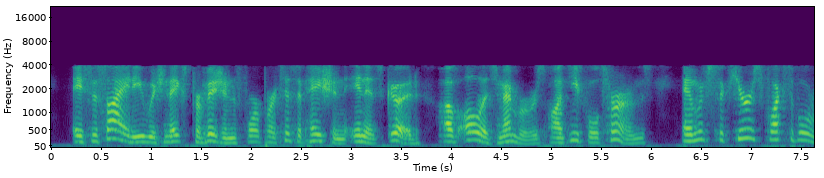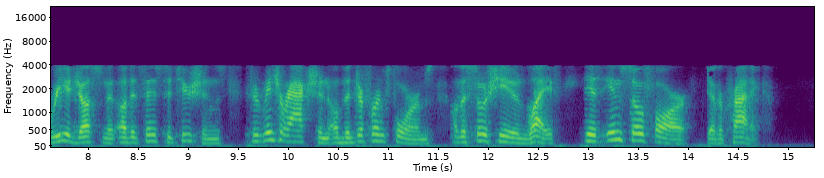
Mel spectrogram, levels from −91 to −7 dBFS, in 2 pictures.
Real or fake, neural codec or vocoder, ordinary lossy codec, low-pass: fake; codec, 24 kHz, 0.9 kbps, WavTokenizer, large speech release; AAC, 16 kbps; 7.2 kHz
